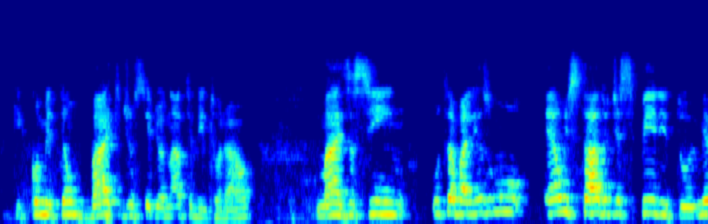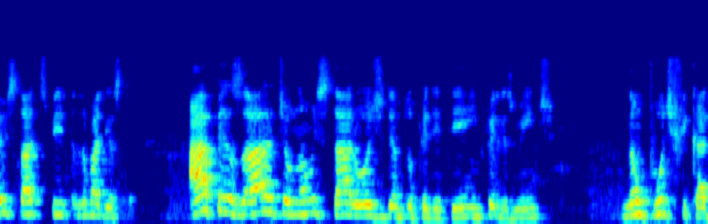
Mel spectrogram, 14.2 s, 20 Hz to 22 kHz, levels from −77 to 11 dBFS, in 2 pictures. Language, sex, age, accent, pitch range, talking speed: Portuguese, male, 60-79, Brazilian, 170-225 Hz, 155 wpm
